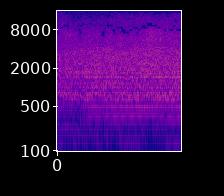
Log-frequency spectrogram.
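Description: Steady stadium ambience on a TV broadcast: an even wash of noise with a held chord of several low steady tones underneath, level throughout.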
